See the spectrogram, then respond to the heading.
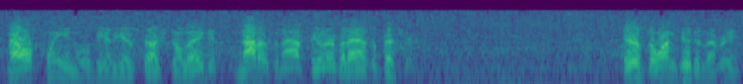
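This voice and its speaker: An American man calling baseball play-by-play in 1960s radio style, with a measured, unhurried, factual delivery. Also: mid-range voice, fairly bright tone. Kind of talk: 1960s live radio sports commentary. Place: ballpark broadcast booth. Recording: dull, noisy 1960s AM radio broadcast.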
